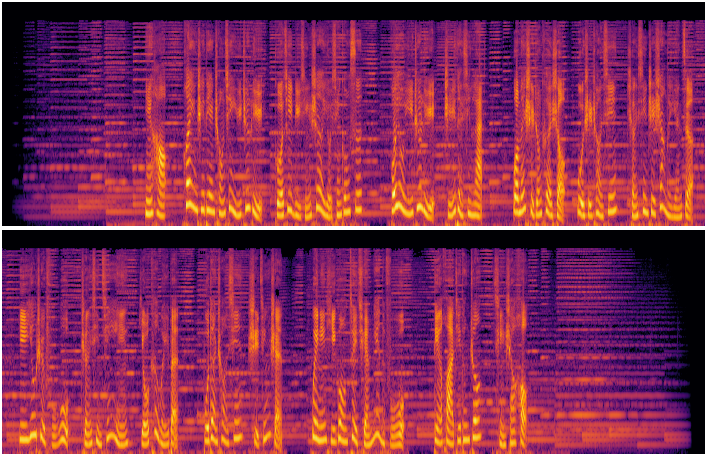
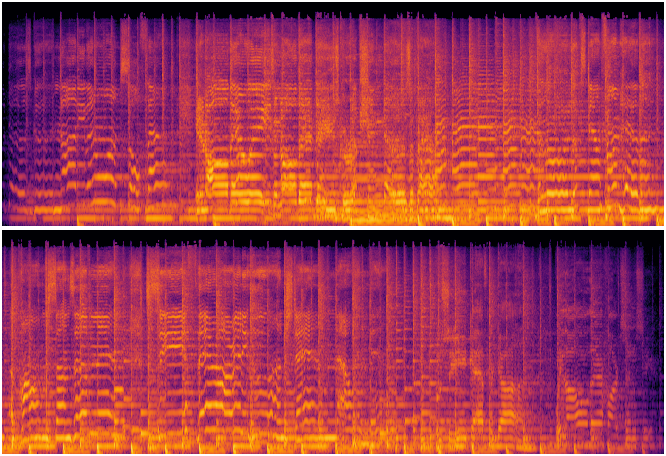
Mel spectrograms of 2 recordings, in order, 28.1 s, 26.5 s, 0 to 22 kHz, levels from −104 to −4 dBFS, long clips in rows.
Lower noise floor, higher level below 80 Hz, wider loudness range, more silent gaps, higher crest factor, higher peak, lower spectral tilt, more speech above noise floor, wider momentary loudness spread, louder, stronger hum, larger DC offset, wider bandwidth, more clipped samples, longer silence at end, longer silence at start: first, -63 dBFS vs -49 dBFS; second, -44 dBFS vs -36 dBFS; second, 5 LU vs 9 LU; neither; about the same, 18 dB vs 16 dB; first, -2 dBFS vs -6 dBFS; about the same, -4.5 dB/octave vs -4.5 dB/octave; first, 44 dB vs 29 dB; first, 21 LU vs 14 LU; about the same, -20 LUFS vs -22 LUFS; neither; neither; second, 15.5 kHz vs 18 kHz; neither; first, 1.6 s vs 0.4 s; first, 1.55 s vs 0.2 s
